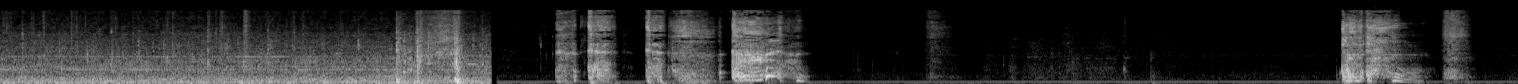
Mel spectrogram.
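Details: An adult gives a few short, harsh coughs in separate bursts after a stretch of loud music: cough.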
